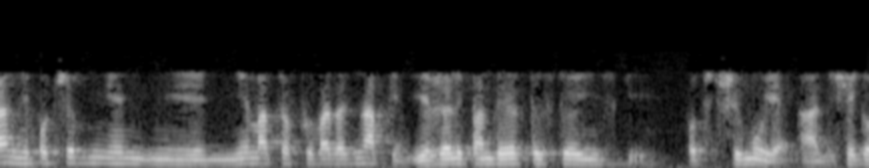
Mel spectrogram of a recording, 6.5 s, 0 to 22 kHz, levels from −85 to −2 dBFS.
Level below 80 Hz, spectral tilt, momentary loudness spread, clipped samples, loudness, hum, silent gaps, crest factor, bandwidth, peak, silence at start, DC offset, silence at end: -58 dBFS; -4.5 dB/octave; 10 LU; under 0.1%; -23 LUFS; none; none; 18 dB; 4 kHz; -4 dBFS; 0 s; under 0.1%; 0 s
